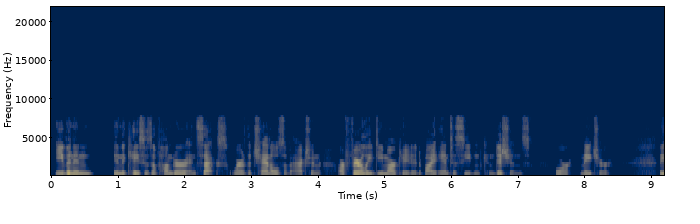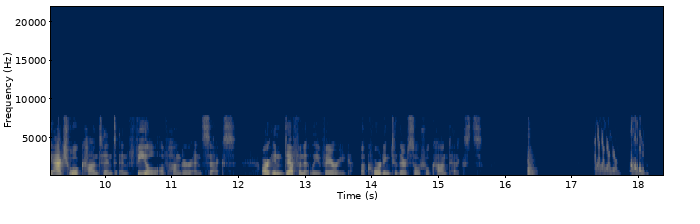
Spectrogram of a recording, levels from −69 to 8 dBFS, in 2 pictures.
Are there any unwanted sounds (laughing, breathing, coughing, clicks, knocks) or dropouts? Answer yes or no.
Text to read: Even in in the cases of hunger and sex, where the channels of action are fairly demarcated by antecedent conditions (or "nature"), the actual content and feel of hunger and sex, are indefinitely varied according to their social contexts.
yes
